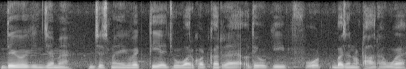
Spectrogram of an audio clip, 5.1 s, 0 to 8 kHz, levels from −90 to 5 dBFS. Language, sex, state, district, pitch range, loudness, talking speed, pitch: Hindi, male, Madhya Pradesh, Katni, 110-120 Hz, -18 LUFS, 235 wpm, 115 Hz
